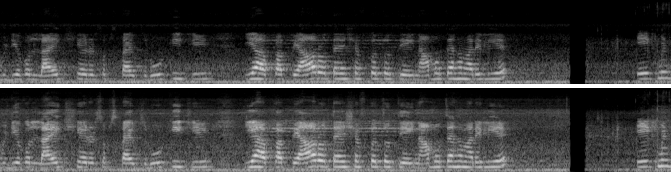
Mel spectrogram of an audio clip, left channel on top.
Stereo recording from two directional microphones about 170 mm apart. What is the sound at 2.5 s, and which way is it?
Speech, 65° right (ahead or behind).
